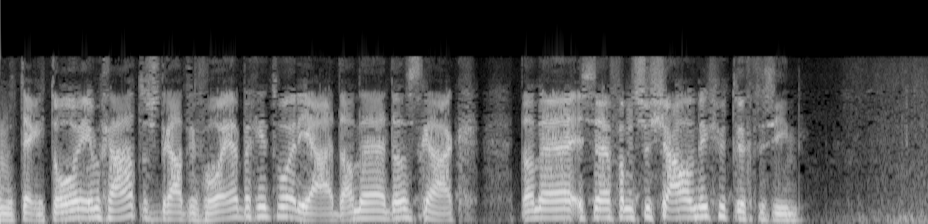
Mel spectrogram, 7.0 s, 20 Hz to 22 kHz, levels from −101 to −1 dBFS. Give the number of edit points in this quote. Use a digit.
0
